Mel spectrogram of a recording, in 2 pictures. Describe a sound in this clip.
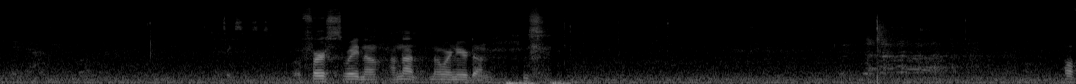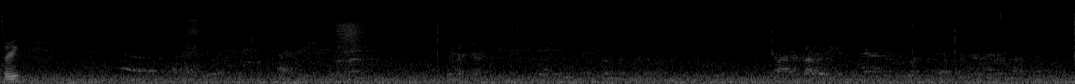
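Playing cards slide and tap softly on a table mat.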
